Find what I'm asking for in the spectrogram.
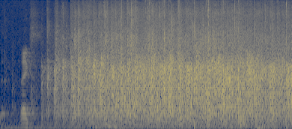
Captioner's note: audience applauding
